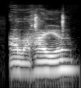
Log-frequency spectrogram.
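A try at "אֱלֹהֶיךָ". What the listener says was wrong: and then the last word, the last letter. right here is a ka at the end of a word. Alahayaka, which again means your power, right? So we have Alahayaka.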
